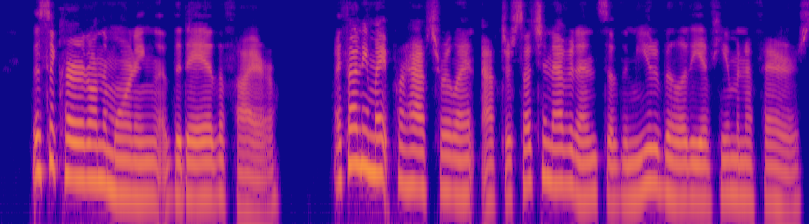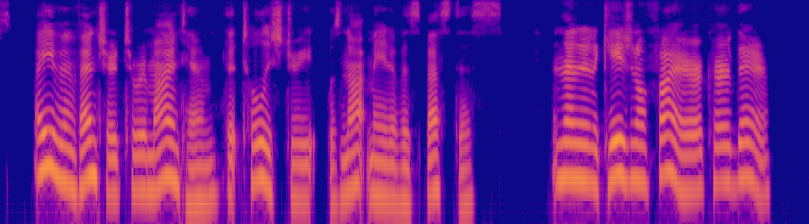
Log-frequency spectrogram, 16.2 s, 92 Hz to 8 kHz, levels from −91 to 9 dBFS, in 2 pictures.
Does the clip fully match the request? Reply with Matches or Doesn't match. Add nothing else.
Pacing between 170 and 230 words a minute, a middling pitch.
Matches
